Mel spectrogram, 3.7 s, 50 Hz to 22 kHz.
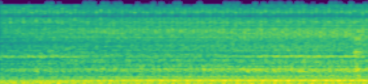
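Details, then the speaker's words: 2000 Chrysler Grand Voyager SE, 114,000 miles, first start after sitting about 8 years: fires right up to a smooth, quiet, even idle with no ticking or knocking, though the alternator is seized and not spinning; normal idle. "And it fires right up. And it's so quiet. It's so quiet because nothing's spinning. It just fired right up."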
